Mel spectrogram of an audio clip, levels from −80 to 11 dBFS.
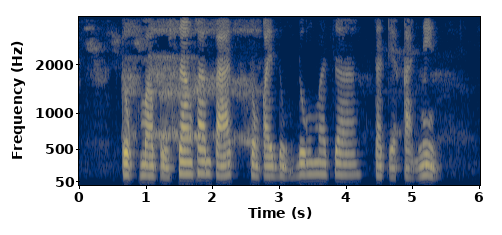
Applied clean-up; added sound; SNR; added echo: none; none; none; none.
